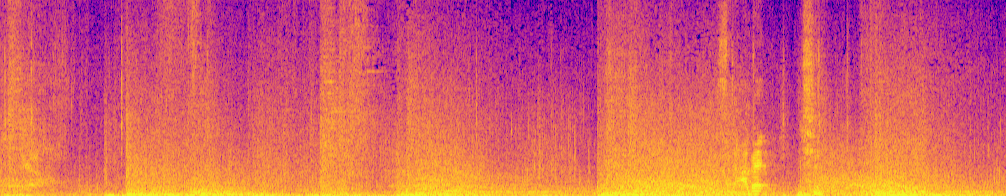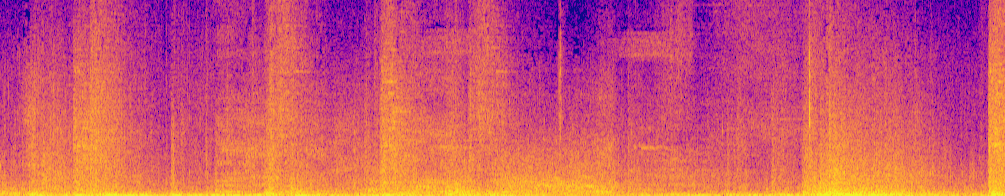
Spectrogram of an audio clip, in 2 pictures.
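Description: A huge monster's limbs crash heavily onto stone.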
